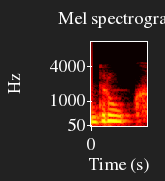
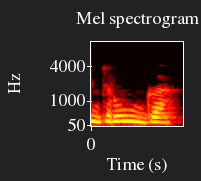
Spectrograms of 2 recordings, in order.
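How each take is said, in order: First: "друg" with a final k, "drook"; devoiced final consonant. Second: "друg" with a voiced final g, "droog"; spelling pronunciation. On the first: Teacher showing how one reads it, "друg" as drook. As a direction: end "друg" on a voiceless k. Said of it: "on lit comme друg". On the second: Teacher showing the written form, "друg" with voiced g. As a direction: end "друg" on a hard g. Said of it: "on écrit друg". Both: Shown as a demonstration.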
